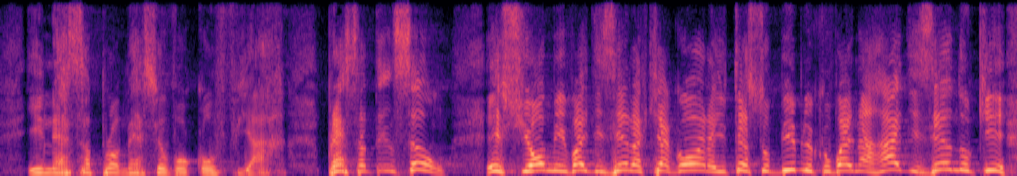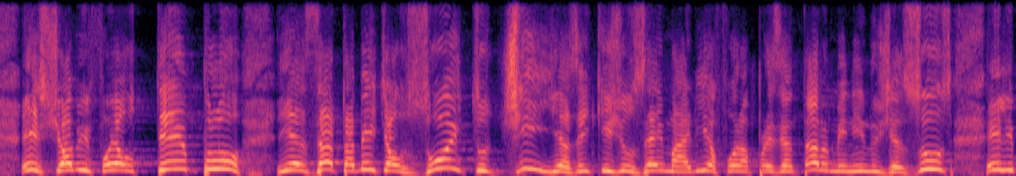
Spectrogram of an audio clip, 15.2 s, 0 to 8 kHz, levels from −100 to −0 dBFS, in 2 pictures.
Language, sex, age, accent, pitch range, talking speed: Portuguese, male, 50-69, Brazilian, 225-315 Hz, 170 wpm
